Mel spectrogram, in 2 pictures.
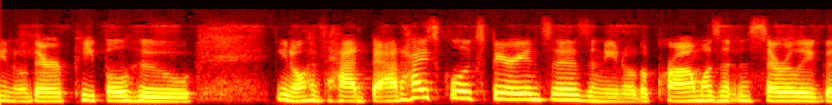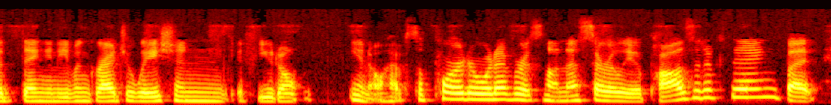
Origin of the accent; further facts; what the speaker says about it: Ireland; I'm Irish.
